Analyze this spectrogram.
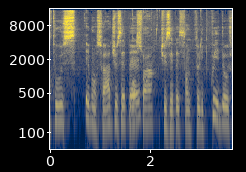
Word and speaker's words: Giuseppe Santoliquido: Giuseppe Santoliquido, je prononce bien?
